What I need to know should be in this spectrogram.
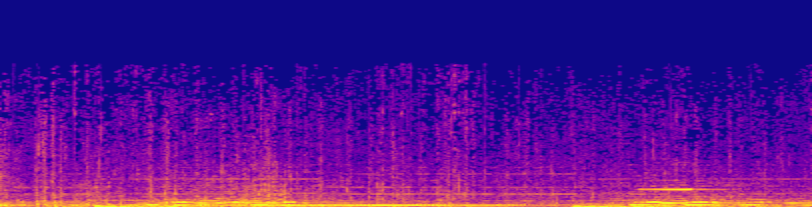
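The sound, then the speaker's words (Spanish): A riderless horse gallops with fast, steady drumming hoofbeats over continuous rushing background noise. The sound stays moderately loud throughout. “Simón se da cuenta de que el caballo de la joven galopa sin jinete”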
